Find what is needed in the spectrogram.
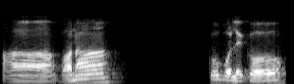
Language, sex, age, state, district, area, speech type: Nepali, male, 60+, West Bengal, Jalpaiguri, rural, conversation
